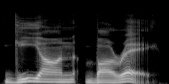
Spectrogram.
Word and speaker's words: Guillain-Barré: Gueon Baret, pronounced Gueon Baret syndrome, is a rare but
